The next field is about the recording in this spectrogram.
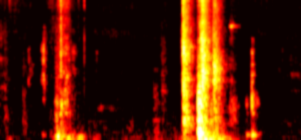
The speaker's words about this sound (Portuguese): Peraí que meu filho abriu a porta aqui do meu quarto. Um momento, deixa eu fechar.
